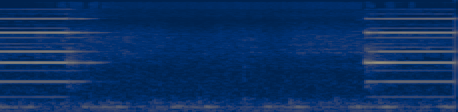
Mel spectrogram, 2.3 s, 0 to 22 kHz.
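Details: Pregnant woman at 38 weeks in a labor and delivery triage bed with nausea and vomiting: two sharp electronic beeps separated by a quiet gap from the bedside monitor; earlier it beeped for about ten minutes from a low battery.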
